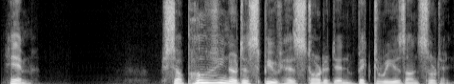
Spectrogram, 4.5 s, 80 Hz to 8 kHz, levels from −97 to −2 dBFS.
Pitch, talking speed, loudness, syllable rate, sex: 135 Hz, 130 wpm, -17 LUFS, 6.0 syllables/s, male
